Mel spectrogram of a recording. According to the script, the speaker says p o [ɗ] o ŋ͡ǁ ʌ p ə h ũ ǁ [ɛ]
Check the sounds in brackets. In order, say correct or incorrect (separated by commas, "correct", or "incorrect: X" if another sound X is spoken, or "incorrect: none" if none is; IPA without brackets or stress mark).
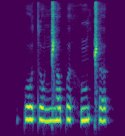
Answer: incorrect: t, incorrect: ə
